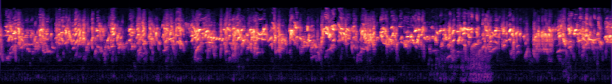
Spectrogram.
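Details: Grey-crowned goldfinch, a songbird, singing a dense, continuous high twittering warble of rapid chirps and trills, with a brief soft low thump near the seventh second.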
